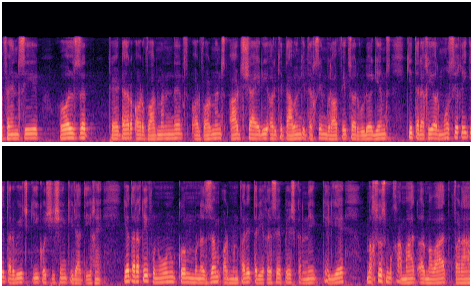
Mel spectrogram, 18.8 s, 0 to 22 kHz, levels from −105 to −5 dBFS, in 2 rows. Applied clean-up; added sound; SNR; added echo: none; none; none; none.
